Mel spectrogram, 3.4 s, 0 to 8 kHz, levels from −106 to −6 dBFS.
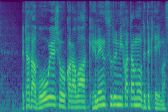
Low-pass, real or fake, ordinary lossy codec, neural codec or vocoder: none; fake; none; codec, 16 kHz, 4 kbps, X-Codec, HuBERT features, trained on balanced general audio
